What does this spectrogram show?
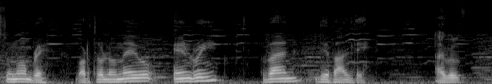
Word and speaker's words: Bartholomeus Henri van de Velde: Bartholomeus Henri van de Velde. I will correct you a little bit because it's Okay. almost perfect. Oh, yes? Bartholomeus Henri van de Velde.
